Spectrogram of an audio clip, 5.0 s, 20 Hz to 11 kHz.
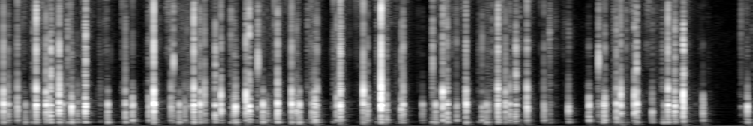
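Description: Fingertips type continuously on a Dolphin 2021 mechanical keyboard with a brass plate and plastic keycaps, producing a fast run of sharp, dry clicks and clacks. The keystrokes have a bright, midrange-centered tone with little low end, and each one decays almost instantly.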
